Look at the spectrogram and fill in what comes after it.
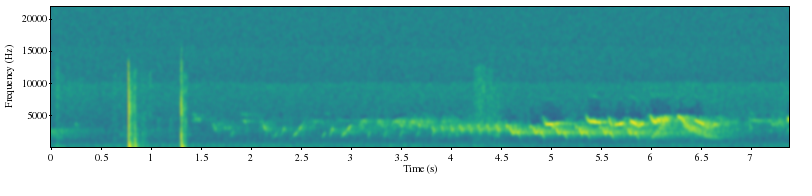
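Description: Faint bird song: a long trill of short, quick, downward-sweeping high notes that speeds up and grows louder before stopping. Two sharp clicks come about a second in.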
